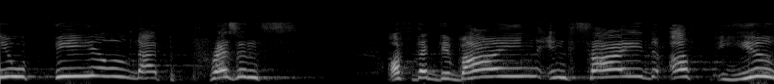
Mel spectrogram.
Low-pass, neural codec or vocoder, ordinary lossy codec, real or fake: 7.2 kHz; codec, 44.1 kHz, 7.8 kbps, Pupu-Codec; AAC, 32 kbps; fake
